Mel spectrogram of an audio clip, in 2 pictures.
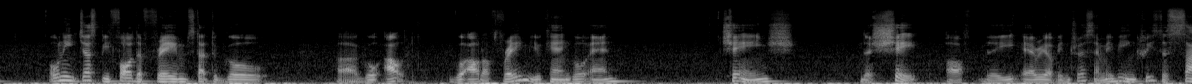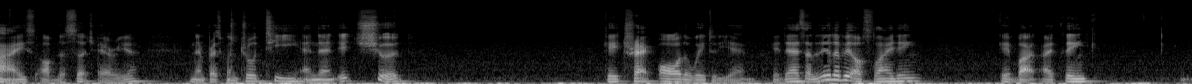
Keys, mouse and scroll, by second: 0.9 Left, 1.2-1.6 typing, 3.3 Left, 3.5-4.6 typing, 5.7 Right, 7.1-12.6 drag, 13.8 typing, 14.1 ctrl+t, 15.8-23.8 drag.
